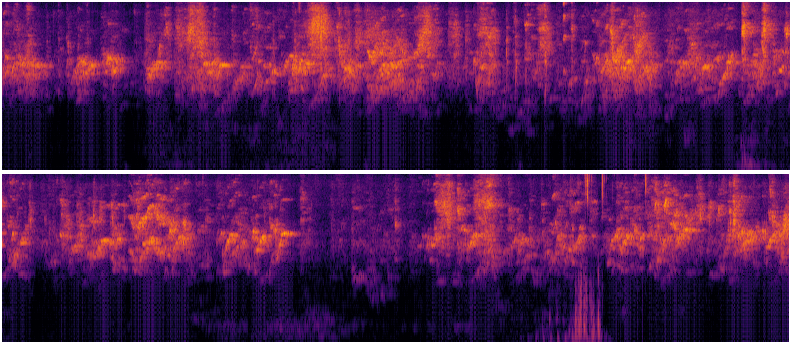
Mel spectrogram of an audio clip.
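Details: Continuous budgerigar warble: overlapping high chirps, scratchy buzzes and quick trills from several birds, interrupted by two low knocks, one near six seconds and one near ten.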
